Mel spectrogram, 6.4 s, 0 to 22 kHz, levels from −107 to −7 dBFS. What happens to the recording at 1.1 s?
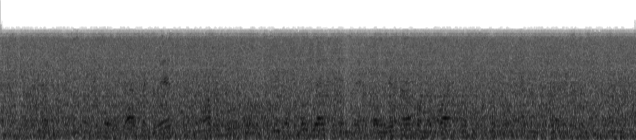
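Echo leak runs through the whole clip, 0 to 6.37 s: a copy of the voice repeats about 179 ms later, roughly as loud as the original, likely from an echo canceller failing to remove loudspeaker sound.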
